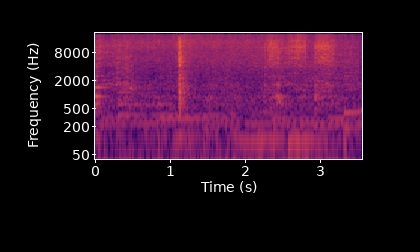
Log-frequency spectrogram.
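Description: Onions stirred and fried in oil until brown for an Indian masala base: a steady sizzle with scraping stirring strokes and one sharp clank of the utensil early on, with background music underneath.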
